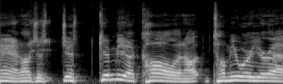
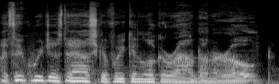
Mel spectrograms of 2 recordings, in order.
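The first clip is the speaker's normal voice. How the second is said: low, confidential, private-sounding aside; 5 semitones lower than usual. As Tina, turning to Jonathan during the scene, under her breath. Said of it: "Tina turns to Jonathan under her breath".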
